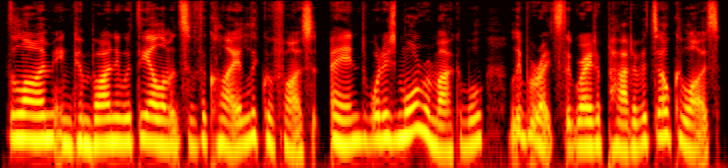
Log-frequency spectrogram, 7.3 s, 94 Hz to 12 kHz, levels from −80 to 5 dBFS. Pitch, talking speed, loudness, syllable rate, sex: 200 Hz, 200 wpm, -19 LUFS, 5.8 syllables/s, female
